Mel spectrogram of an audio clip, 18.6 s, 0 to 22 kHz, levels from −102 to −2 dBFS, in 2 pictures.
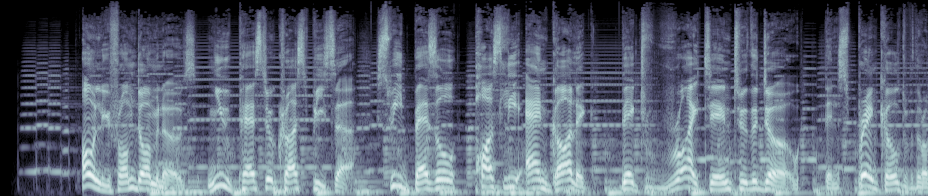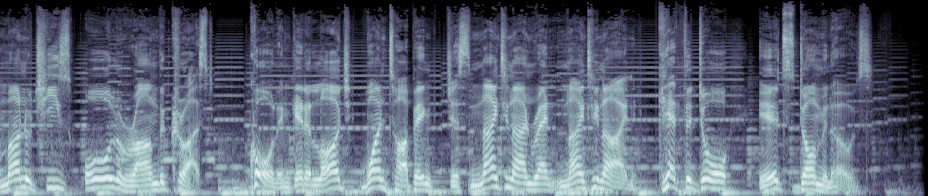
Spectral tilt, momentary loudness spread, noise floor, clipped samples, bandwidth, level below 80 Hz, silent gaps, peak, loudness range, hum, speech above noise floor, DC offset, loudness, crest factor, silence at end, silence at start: -4.5 dB/octave; 8 LU; -37 dBFS; under 0.1%; 20 kHz; -30 dBFS; none; 0 dBFS; 2 LU; none; 22 dB; under 0.1%; -16 LUFS; 16 dB; 0.35 s; 0.25 s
